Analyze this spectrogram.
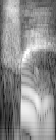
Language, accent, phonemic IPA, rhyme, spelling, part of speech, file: English, General American, /fɹi/, -iː, free, adjective / adverb / verb / noun / numeral, En-us-free.ogg
- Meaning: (adjective) 1. Unconstrained 2. Unconstrained.: Not imprisoned or enslaved 3. Unconstrained.: Generous; liberal 4. Unconstrained.: Clear of offence or crime; guiltless; innocent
